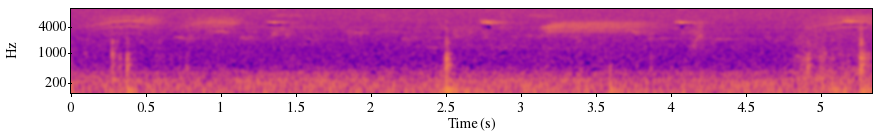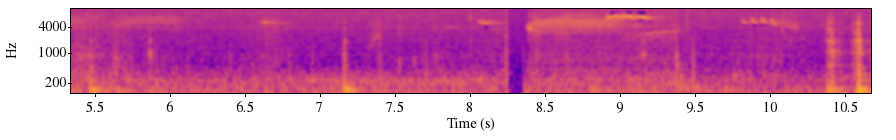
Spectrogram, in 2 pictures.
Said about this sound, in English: March 8, 1965 at chinchilla pen. Bird disturbed by my approach.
